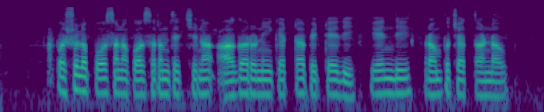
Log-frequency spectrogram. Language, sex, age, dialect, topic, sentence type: Telugu, male, 18-24, Southern, agriculture, statement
